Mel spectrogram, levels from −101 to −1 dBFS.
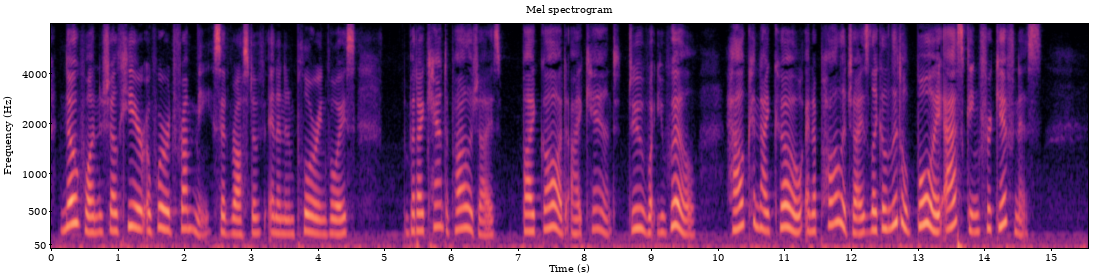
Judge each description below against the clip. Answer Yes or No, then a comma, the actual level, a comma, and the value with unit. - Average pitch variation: Yes, average, 4.6 semitones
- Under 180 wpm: Yes, average, 145 wpm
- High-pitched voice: Yes, high, 235 Hz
